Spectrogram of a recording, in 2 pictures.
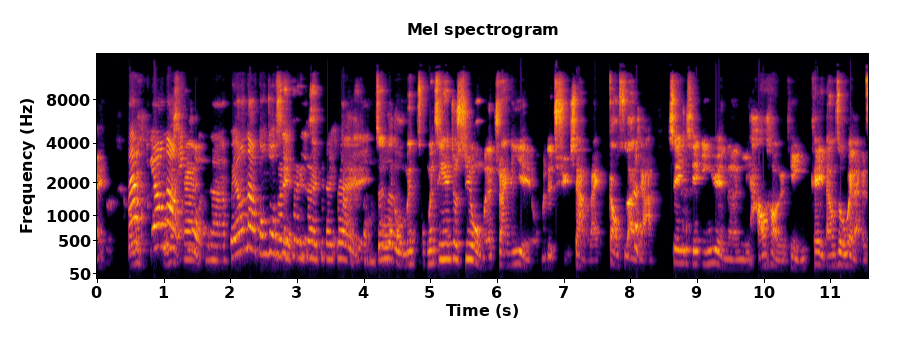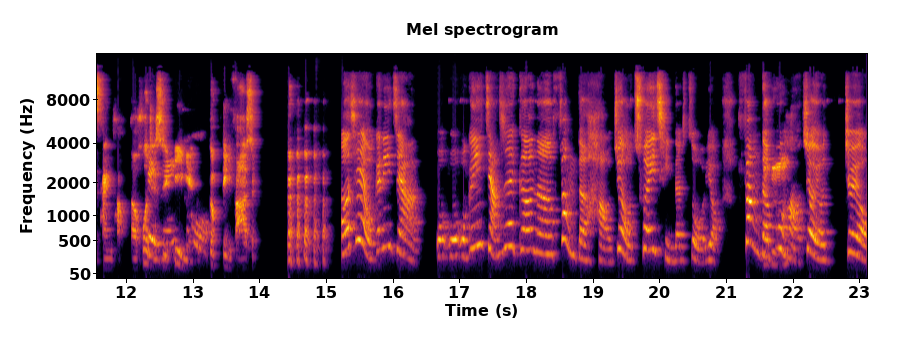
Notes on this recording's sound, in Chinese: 本集採遠距錄音，因網路問題，時有斷訊、音訊不良或是雜音狀況產生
